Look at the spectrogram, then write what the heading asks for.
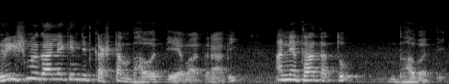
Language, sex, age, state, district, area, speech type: Sanskrit, male, 30-45, Tamil Nadu, Tirunelveli, rural, spontaneous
